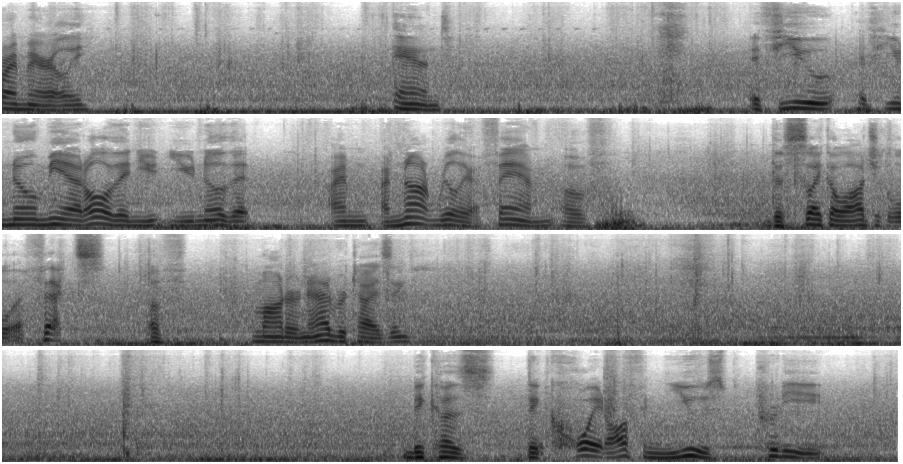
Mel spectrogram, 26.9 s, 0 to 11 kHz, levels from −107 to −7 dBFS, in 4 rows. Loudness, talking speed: -25 LUFS, 75 wpm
